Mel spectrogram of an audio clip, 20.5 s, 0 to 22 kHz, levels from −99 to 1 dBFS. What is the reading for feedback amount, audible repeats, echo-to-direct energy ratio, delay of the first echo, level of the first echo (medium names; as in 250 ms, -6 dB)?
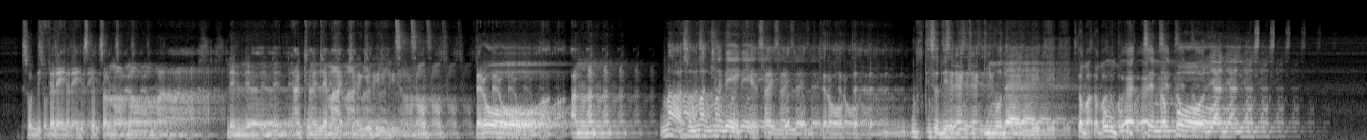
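39%, 4, -4.5 dB, 233 ms, -5.0 dB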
